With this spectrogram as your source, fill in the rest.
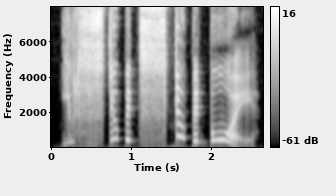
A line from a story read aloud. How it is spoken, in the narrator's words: she snaps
